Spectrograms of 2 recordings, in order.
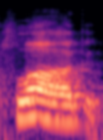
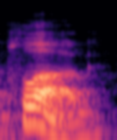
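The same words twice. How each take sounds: First: The vowel is said in its usual lower position. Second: The vowel is raised to a higher position.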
